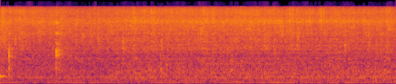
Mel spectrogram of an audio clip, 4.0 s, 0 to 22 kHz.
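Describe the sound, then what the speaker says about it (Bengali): Green chili paste and ginger paste frying in oil, a continuous close sizzle with a few brief sputters near the start and a low steady hum beneath. "এবারে তেলে দিয়ে দিচ্ছি 1 চামচ কাঁচামরিচ বাটা, 1 চামচ আদা বাটা"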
